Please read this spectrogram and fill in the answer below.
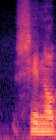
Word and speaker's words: sino: como mensajes de cariño Este sino que se escribe junto no tiene golpe de voz propio y se pronuncia apoyándose en la siguiente palabra que sí lo tiene si no no tiene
